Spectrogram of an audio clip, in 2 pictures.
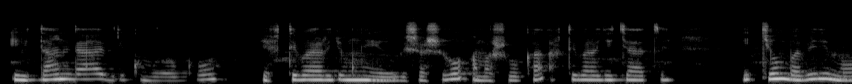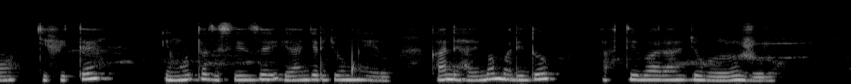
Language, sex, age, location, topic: Kinyarwanda, female, 25-35, Huye, health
